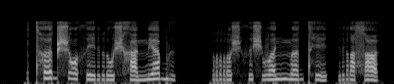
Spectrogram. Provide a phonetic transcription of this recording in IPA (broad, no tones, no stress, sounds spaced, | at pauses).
tʰ ɐ d ʃ ɔ θ e r o ʃ x a mʲ a b ɨ | r ɔ ʃ θ ɨ ʃ β ɐ nʲ m ɐ d tʰ e | r ɘ sˤ ɨ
